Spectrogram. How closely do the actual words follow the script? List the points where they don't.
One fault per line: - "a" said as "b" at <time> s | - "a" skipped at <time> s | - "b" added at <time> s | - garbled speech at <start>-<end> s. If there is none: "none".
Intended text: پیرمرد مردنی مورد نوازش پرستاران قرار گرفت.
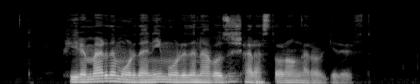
none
